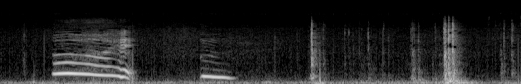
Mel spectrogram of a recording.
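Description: A house door opens late at night, giving two drawn-out creaking squeals, the first long and the second short, followed by a couple of sharp clicks.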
